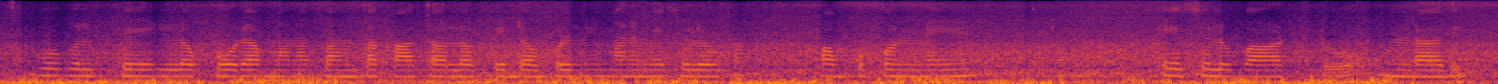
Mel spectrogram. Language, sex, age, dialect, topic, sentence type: Telugu, female, 18-24, Southern, banking, statement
